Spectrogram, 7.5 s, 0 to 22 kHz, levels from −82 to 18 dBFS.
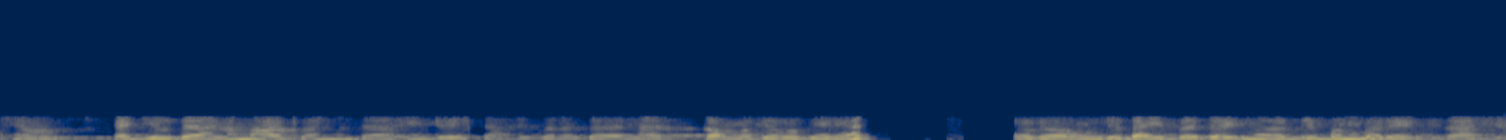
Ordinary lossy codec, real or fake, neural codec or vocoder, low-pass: none; fake; codec, 24 kHz, 0.9 kbps, WavTokenizer, medium speech release version 2; 3.6 kHz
